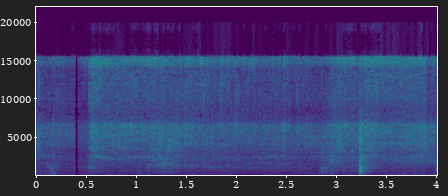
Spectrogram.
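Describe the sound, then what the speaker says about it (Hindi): Tomatoes and whole chilies fry in a pan for a beef keema daal gravy, giving a steady low sizzle with a few faint stirring clicks and one sharp clack near the end, no talking. "ये भी हम इसके साथ ही डाल देंगे और अच्छे तरीके से इसको फ्राई करेंगे टमाटर सॉफ्ट होने तक"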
